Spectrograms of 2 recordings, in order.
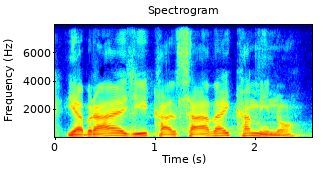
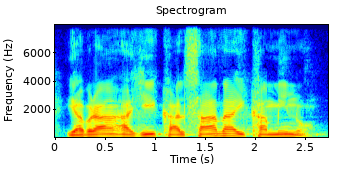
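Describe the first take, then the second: No difference in how they are said.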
